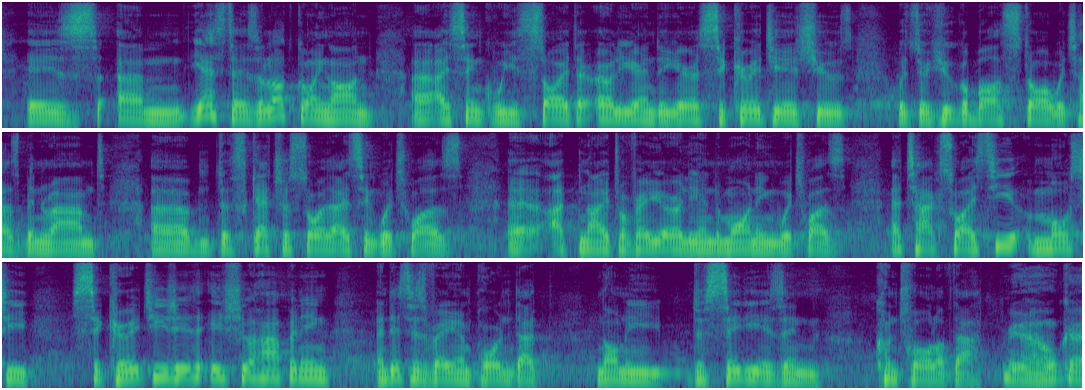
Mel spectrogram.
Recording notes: Broadcasting from the Three Store on Grafton Street this week, a street that is integral to shopping in Dublin.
